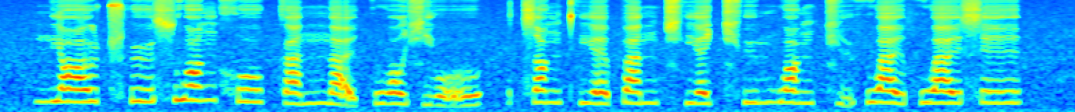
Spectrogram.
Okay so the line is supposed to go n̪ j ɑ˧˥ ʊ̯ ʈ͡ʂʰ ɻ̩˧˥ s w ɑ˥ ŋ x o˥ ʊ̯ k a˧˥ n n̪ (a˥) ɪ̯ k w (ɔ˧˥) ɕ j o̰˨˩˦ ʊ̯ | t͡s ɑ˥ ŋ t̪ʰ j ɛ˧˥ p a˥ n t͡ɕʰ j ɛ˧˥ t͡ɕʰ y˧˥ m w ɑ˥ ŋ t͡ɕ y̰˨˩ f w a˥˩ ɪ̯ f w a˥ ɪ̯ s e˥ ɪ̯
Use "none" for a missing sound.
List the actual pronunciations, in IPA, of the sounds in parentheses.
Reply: a̰˨˩, ɔ˥˩

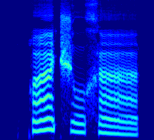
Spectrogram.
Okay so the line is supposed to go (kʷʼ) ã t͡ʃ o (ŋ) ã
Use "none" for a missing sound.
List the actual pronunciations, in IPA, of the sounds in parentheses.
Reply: qʷ, x

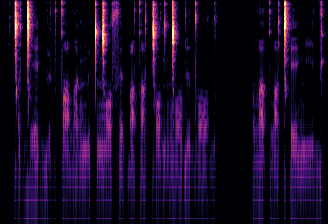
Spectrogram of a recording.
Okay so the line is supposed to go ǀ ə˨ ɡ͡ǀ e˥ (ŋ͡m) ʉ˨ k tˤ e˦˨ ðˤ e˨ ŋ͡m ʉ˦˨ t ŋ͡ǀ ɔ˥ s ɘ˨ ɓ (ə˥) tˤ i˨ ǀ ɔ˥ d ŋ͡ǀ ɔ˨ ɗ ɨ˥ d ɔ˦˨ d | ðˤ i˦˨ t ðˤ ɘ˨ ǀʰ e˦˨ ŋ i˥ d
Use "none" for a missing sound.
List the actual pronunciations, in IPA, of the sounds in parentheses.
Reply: ɡ͡b, ə˦˨

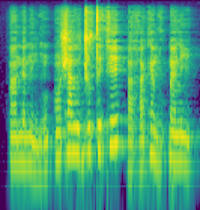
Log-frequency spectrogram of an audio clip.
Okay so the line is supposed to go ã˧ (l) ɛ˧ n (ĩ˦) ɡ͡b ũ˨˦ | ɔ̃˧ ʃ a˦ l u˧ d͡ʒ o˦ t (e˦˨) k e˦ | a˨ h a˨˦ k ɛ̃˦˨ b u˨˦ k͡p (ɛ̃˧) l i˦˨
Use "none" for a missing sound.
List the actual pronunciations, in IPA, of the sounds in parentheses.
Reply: n, ĩ˨, e˧, ɛ̃˦

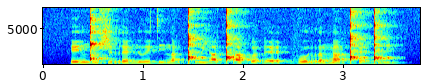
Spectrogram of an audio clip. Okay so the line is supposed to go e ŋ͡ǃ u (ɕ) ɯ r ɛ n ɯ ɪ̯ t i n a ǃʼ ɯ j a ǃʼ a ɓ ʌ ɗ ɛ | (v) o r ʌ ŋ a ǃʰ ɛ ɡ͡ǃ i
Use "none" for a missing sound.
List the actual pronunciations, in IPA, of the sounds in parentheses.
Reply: ɕ, v

